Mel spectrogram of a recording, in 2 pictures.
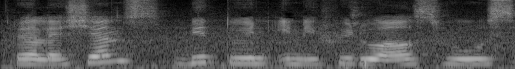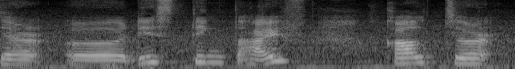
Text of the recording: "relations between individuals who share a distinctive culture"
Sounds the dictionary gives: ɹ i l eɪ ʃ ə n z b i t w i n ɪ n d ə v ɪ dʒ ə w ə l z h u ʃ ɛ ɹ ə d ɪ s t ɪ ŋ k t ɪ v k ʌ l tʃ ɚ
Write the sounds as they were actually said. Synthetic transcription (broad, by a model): ɹ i l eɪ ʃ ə n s b i t w i n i n d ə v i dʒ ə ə l s h u s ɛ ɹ ə d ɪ s t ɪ ŋ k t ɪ f k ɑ l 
